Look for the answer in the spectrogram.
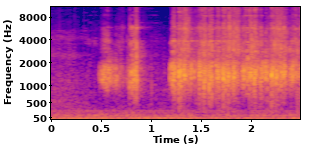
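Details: Modified Chinese 80cc motorized-bicycle recoil pull starter working normally: a short pull, then a longer one, with an even light rubbing whir and no catching. Slight rubbing comes from the off-center bushing, since there are no bearings.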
